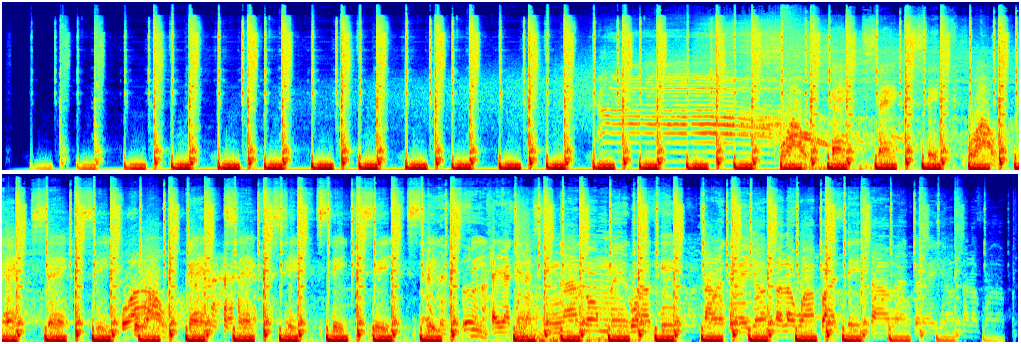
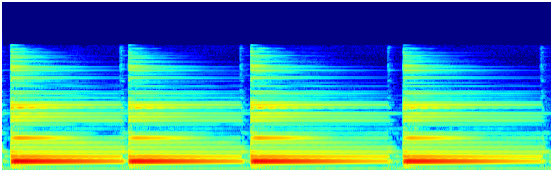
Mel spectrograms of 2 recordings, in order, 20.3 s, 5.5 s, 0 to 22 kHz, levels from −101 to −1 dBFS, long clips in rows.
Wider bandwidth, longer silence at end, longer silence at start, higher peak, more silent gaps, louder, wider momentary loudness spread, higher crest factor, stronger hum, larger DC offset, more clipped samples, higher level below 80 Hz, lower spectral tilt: first, 16.5 kHz vs 7 kHz; about the same, 0 s vs 0.05 s; about the same, 0.05 s vs 0.1 s; first, 0 dBFS vs -8 dBFS; neither; first, -13 LUFS vs -20 LUFS; second, 6 LU vs 13 LU; about the same, 10 dB vs 12 dB; neither; first, 2% vs under 0.1%; neither; first, -12 dBFS vs -52 dBFS; second, -4.5 dB/octave vs -7 dB/octave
